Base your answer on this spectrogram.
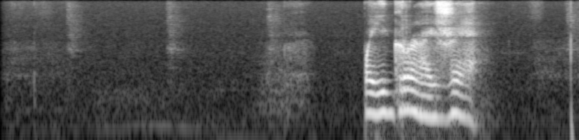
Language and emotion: Russian, angry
